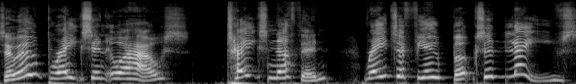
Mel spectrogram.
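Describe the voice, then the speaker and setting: Putting on a shrill character voice, a man speaks at an extremely high pitch and a fairly slow pace. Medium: read story. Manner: fretful and shrill.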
